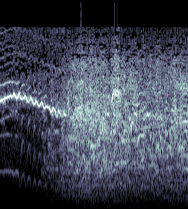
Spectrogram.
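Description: A loud horse whinny with a high, wavering pitch that slides downward, trailing into a breathy, rough snorting chatter for a few seconds, with no talking.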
